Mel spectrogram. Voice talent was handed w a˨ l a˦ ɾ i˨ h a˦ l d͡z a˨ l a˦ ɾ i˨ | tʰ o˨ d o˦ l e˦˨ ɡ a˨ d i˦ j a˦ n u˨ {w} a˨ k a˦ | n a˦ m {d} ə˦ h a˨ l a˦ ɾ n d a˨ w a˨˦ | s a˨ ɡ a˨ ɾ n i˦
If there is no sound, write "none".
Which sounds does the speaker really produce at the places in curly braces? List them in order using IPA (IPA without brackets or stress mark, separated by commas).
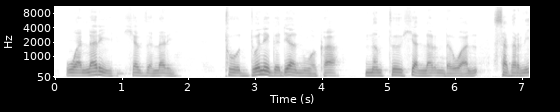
w, t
